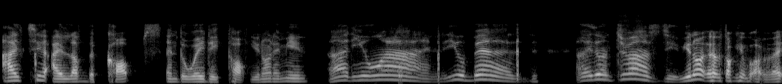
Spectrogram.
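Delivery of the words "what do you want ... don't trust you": slow, hoarse, raspy, slimy crooked-cop voice. Discussing a movie's characters and how its cops talk, imitating a hoarse, slimy cop voice. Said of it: "That kind of hoarse voice, that very slimy griminess".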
